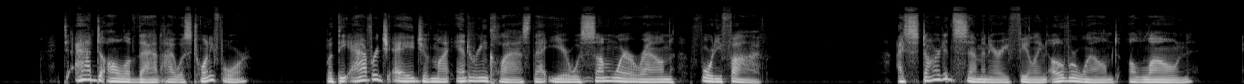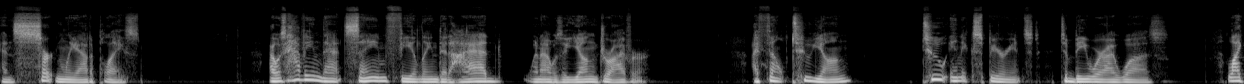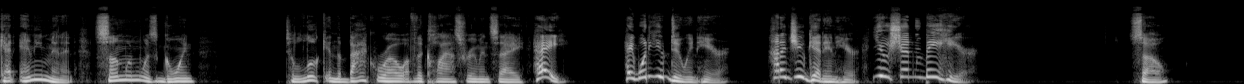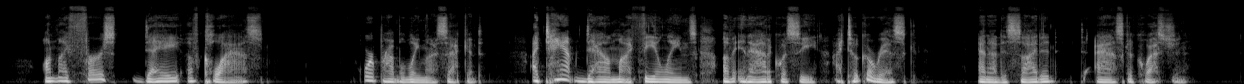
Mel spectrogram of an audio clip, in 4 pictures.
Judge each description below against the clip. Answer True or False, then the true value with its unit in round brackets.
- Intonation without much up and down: False (3.0 semitones)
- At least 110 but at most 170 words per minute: True (150 wpm)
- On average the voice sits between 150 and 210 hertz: False (125 Hz)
